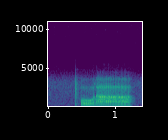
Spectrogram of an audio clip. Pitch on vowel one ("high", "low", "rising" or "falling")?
low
